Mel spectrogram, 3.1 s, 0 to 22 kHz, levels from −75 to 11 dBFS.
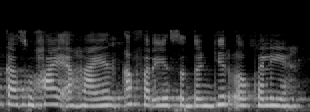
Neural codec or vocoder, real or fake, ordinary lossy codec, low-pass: none; real; Opus, 24 kbps; 7.2 kHz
